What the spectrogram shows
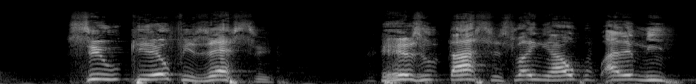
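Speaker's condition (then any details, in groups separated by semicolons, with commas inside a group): Cerebral palsy; no speech as child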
